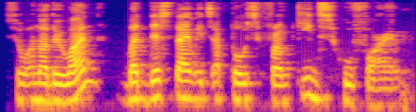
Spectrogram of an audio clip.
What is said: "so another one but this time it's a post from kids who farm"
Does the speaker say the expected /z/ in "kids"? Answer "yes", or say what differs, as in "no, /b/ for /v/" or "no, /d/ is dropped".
no, /s/ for /z/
